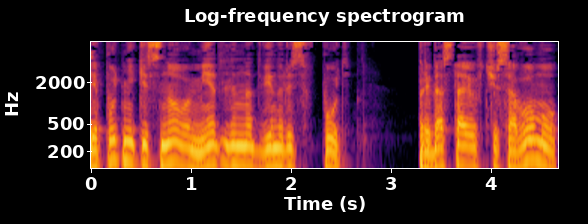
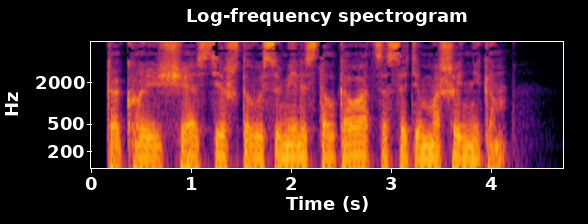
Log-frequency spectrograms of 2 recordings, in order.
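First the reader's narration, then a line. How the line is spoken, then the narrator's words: Whisper. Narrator (Russian): прошептал разведчик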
